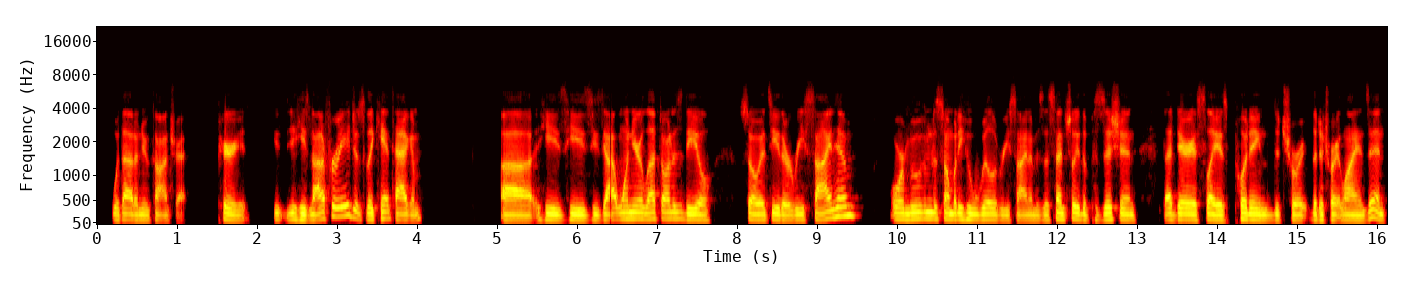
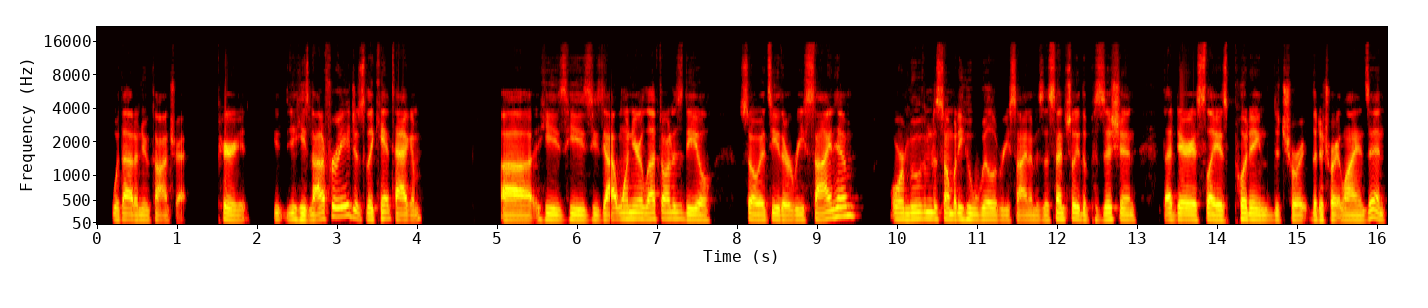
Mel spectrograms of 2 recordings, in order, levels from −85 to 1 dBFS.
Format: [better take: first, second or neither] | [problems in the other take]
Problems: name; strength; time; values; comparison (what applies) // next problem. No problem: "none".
second | muffled; slightly; fading above 3.5 kHz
